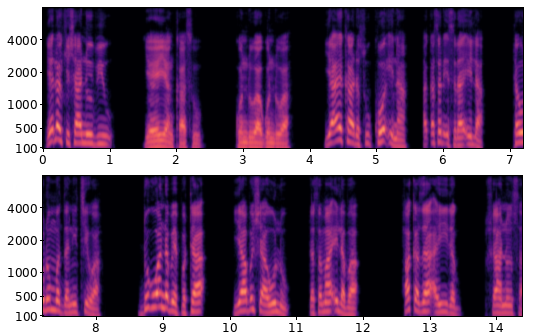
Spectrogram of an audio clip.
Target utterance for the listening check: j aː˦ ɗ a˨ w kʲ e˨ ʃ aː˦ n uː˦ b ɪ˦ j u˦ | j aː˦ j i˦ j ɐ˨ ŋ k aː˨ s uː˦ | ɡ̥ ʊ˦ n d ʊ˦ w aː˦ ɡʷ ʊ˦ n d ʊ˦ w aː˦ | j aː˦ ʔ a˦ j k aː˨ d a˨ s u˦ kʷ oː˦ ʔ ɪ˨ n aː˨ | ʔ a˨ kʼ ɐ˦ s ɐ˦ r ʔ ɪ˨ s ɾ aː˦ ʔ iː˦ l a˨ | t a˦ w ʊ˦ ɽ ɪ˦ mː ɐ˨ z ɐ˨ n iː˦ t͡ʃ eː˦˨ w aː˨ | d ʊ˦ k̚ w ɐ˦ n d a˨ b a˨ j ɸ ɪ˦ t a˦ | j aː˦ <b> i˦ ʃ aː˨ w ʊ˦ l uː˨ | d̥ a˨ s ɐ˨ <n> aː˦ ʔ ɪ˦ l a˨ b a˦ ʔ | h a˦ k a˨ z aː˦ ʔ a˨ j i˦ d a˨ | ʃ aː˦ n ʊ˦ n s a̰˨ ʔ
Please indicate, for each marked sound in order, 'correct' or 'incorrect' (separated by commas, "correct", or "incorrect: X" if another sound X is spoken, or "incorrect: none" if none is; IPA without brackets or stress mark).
correct, incorrect: m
